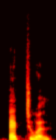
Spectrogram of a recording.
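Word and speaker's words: actual: है, जब टी के बाद UAL आए तो टी को च पढ़ते हैं। क्या आए? UAL। जब किसी भी वर्ड में टी के बाद UAL लिखा हो तो हम उस वर्ड में टी का उच्चारण च से करेंगे।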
